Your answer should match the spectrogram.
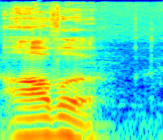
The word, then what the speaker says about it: hour: For example, in the case of an hour, we say it an hour, not a hour, right?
